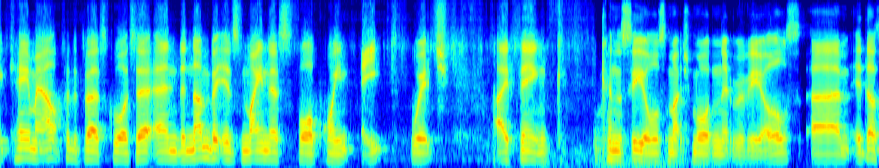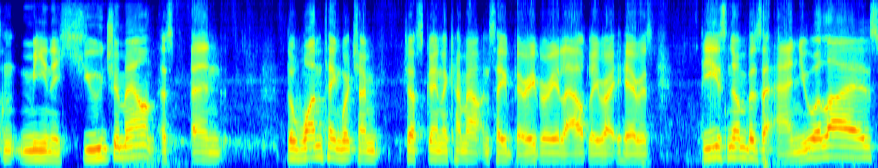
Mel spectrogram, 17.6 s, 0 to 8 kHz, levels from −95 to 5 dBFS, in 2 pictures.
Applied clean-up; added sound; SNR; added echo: neural separator model SepFormer DNS4.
